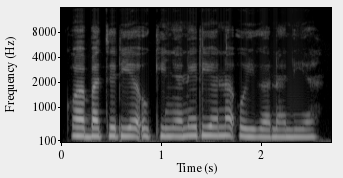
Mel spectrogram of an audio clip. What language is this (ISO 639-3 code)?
kik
